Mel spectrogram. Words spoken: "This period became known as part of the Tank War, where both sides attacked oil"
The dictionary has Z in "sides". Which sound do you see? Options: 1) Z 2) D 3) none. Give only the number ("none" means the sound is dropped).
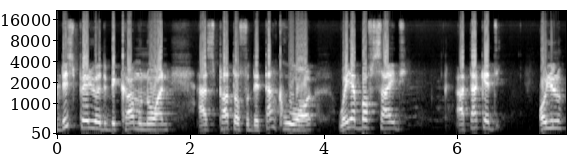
3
